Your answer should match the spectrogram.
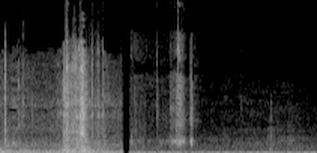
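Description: Plastic shrink-wrap around a case of bottled water crinkling and rustling as the case is handled. The rustling is loudest in the first half and gives way to softer handling sounds, over a low steady hum.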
